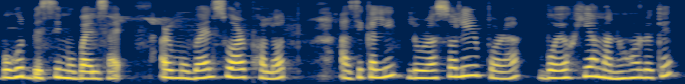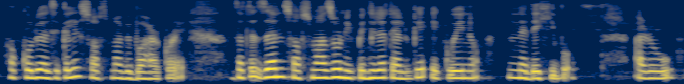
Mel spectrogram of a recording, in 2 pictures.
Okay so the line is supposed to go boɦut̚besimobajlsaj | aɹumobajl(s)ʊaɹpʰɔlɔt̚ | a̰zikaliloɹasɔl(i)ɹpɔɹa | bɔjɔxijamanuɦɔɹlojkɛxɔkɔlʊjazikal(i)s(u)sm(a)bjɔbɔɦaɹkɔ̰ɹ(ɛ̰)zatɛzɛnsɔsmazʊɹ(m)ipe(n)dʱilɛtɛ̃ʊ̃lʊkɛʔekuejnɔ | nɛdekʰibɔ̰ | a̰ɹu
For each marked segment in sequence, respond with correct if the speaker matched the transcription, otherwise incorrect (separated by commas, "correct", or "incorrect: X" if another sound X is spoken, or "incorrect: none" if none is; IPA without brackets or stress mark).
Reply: correct, correct, correct, incorrect: ɔ, correct, correct, incorrect: n, correct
